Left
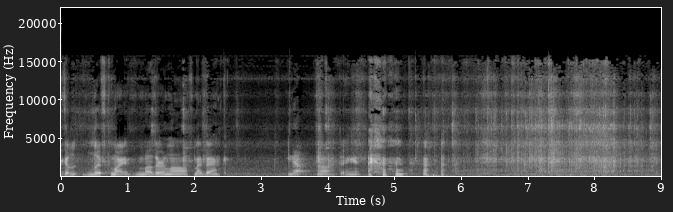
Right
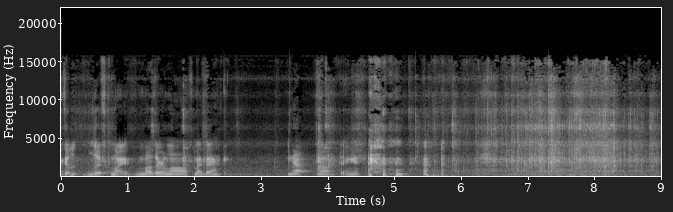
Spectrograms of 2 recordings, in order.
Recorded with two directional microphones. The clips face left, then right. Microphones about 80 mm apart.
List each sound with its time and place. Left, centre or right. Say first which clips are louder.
0.0 s speech: left 3 dB; centre
3.9 s speech: left 3 dB; centre
6.6 s a sound: even; centre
